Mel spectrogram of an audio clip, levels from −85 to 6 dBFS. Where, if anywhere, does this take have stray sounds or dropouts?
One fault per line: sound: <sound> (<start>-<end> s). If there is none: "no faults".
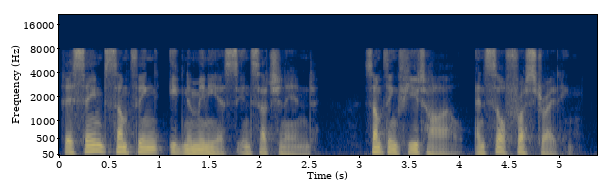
no faults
